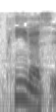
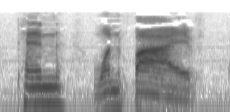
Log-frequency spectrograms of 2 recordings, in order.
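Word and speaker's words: Pen15: Apparently the appropriate pronunciation of the group which we've been referring to as Penis is Pen 15.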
